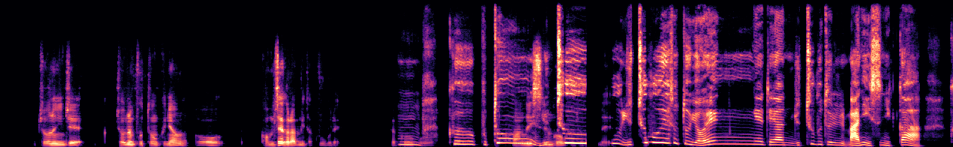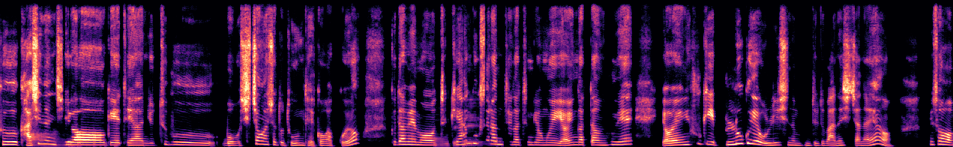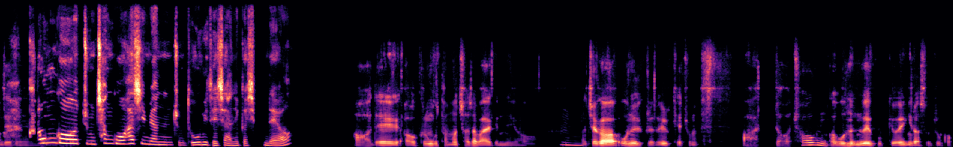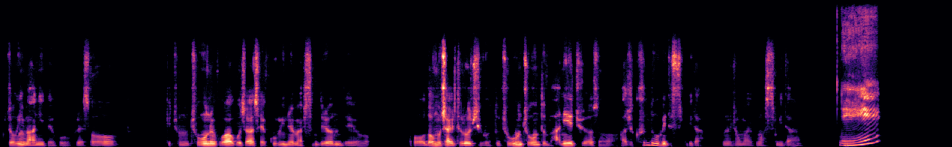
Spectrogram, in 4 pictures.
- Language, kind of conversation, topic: Korean, advice, 여행 중 언어 장벽을 어떻게 극복해 더 잘 의사소통할 수 있을까요?
- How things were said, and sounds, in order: other background noise; tapping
